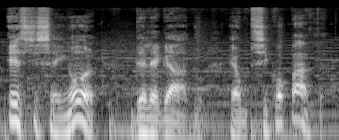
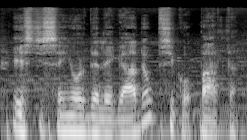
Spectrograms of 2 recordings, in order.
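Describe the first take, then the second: First: There are pauses before and after 'delegado'. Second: The sentence runs on without any pause. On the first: The delegate is being addressed about another man. "essa pausa" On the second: The delegate himself is called a psychopath. "Se você não fizesse essa pausa"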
